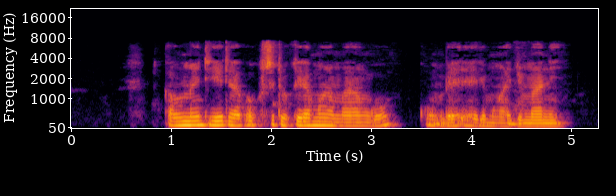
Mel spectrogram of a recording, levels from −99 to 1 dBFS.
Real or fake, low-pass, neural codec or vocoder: real; 7.2 kHz; none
